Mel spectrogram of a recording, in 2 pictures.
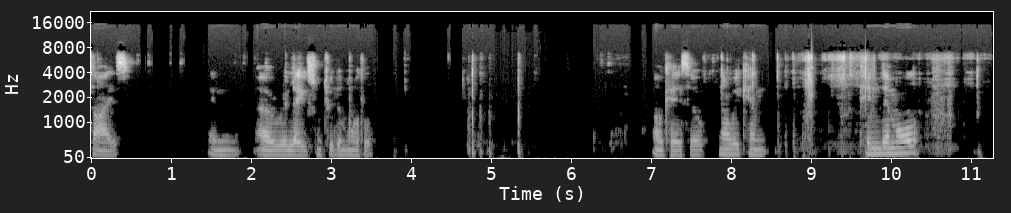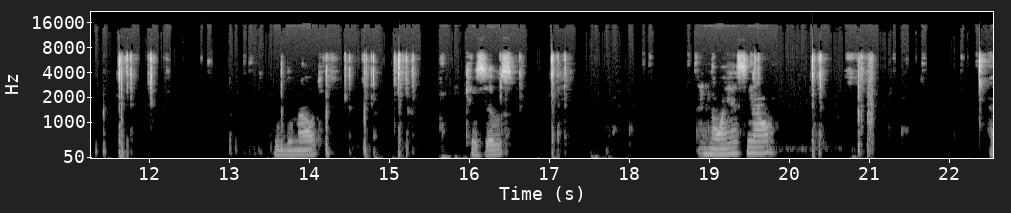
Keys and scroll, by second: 3.7 s, 8.3 ctrl+a, 8.8-9.4 typing, 11.5 ctrl+l, 14.7 ctrl+l, 16.9 ctrl+l, 20.0 ctrl+l.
